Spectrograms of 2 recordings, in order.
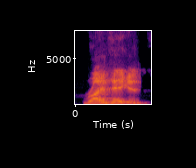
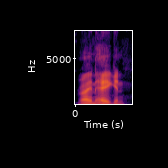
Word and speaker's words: Rein-Hagen: Rein-Hagen. Rein-Hagen.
